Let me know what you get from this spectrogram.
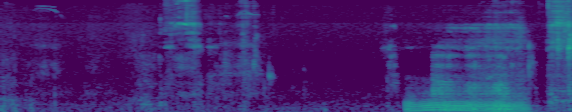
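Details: Dog snoring loudly in its sleep. After several seconds of quiet shuffling comes a long, rough, low rattling snore of over a second, followed by a brief softer breath.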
